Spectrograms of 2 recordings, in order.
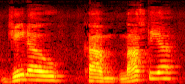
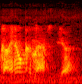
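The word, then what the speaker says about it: gynecomastia: Um, now you can you can correct me if I'm mispronouncing this. Uh, it's a condition called ginocomastia. Oh, yeah. Yeah. This is um it's called gyoccomastia.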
